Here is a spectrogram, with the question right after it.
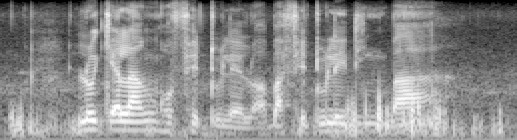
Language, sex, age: Southern Sotho, male, 19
